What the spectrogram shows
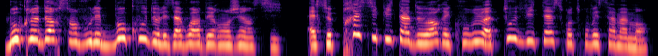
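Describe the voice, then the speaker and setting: Woman storyteller, children's tale, animated melody, high voice. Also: a little fast. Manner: lively, expressive reading.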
